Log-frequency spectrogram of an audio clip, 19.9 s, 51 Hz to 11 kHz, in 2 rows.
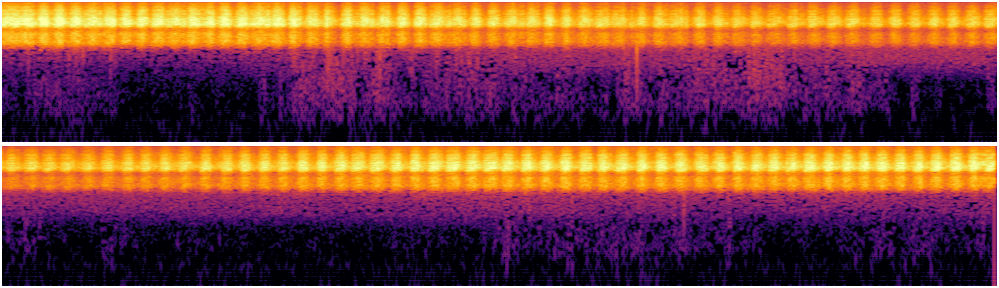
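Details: Cicadas singing in July 2018 among pine trees about 50 m above the sea at Pefkos Bay, Skiros Island, Greece; a dense, high buzzing chorus pulsing steadily about three times a second, with wind buffeting filtered out.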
